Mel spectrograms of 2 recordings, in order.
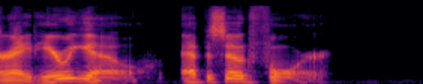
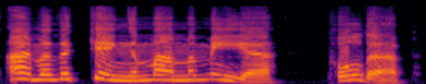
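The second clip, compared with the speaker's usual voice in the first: high, louder mock Italian accent; 10 semitones higher, 4 dB louder than usual. Host obeying the title's instruction, hammed-up Italian accent. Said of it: "please say in Italian accent".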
